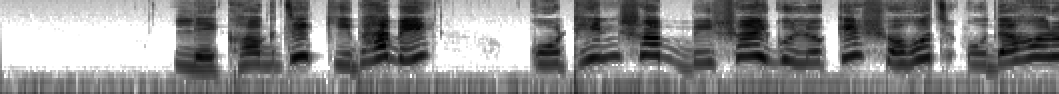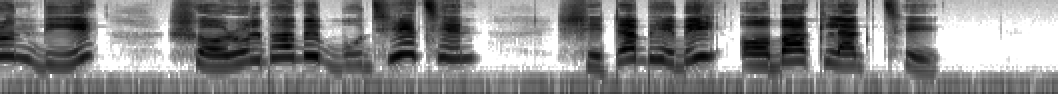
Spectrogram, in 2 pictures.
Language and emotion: Bengali, surprised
